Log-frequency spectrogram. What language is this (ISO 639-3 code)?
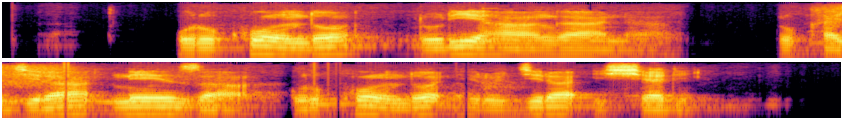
kin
